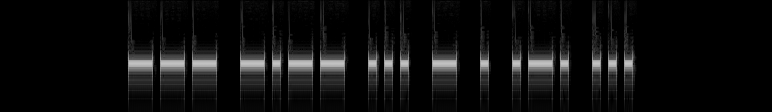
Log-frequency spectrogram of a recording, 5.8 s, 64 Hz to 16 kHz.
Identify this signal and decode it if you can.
Morse code, heard as a keyed tone, about 20 wpm, 700 Hz. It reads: OYSTERS
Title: Difficult Words with Hints - 20wpm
